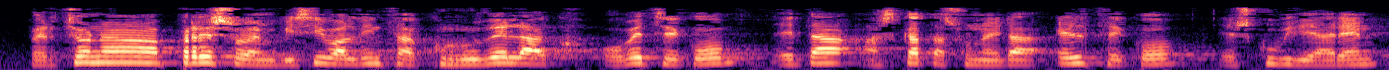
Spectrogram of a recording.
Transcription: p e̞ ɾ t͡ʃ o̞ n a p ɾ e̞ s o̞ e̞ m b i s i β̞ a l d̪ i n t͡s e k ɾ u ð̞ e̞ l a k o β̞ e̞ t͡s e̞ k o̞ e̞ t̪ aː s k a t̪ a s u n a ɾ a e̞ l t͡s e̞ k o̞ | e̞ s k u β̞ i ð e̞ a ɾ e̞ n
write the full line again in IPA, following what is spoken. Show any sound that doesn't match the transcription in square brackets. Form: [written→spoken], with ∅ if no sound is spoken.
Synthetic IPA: p e̞ ɾ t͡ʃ o̞ n a p ɾ e̞ s o̞ e̞ m b i s i β̞ a l d̪ i n t͡s [e→a] k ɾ u ð̞ e̞ l a k o β̞ e̞ t͡s e̞ k o̞ e̞ t̪ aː s k a t̪ a s u n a ɾ a e̞ l t͡s e̞ k o̞ | e̞ s k u β̞ i ð e̞ a ɾ e̞ n

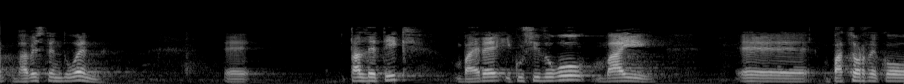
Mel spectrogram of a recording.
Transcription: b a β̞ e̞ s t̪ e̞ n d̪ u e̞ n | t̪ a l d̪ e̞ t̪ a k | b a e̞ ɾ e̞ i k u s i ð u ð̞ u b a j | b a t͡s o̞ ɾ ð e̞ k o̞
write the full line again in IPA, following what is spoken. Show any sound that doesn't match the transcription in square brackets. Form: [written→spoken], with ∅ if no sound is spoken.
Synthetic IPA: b a β̞ e̞ s t̪ e̞ n d̪ u e̞ n | t̪ a l d̪ e̞ t̪ [a→i] k | b a e̞ ɾ e̞ i k u s i ð u [ð̞→ɣ̞] u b a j | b a t͡s o̞ ɾ ð e̞ k o̞

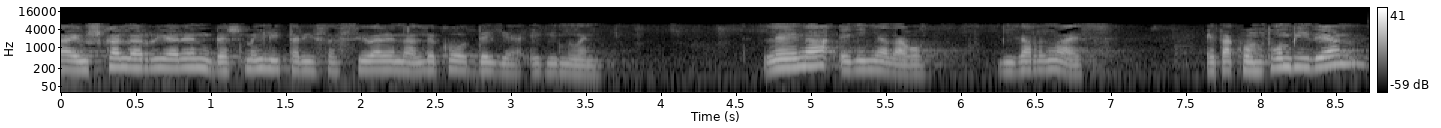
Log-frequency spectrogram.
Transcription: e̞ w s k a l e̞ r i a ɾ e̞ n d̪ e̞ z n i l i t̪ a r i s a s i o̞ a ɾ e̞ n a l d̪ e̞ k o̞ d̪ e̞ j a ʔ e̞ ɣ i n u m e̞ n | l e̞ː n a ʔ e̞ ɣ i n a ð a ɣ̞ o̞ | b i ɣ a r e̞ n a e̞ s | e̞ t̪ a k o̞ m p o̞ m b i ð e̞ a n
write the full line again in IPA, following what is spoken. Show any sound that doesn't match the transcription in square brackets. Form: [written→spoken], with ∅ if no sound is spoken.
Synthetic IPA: e̞ w s k a l e̞ r i a ɾ e̞ n d̪ e̞ z [n→m] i l i t̪ a [r→ɾ] i s a s i o̞ a ɾ e̞ n a l d̪ e̞ k o̞ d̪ e̞ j a ʔ e̞ ɣ i n u [m→∅] e̞ n | l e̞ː n a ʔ e̞ ɣ i [n→ɲ] a ð a ɣ̞ o̞ | b i ɣ a r e̞ n a e̞ s | e̞ t̪ a k o̞ m p o̞ m b i ð e̞ a n

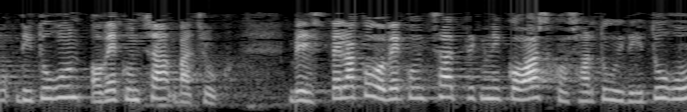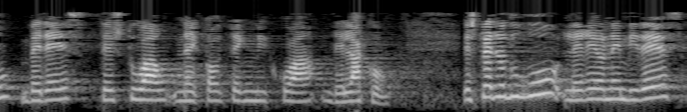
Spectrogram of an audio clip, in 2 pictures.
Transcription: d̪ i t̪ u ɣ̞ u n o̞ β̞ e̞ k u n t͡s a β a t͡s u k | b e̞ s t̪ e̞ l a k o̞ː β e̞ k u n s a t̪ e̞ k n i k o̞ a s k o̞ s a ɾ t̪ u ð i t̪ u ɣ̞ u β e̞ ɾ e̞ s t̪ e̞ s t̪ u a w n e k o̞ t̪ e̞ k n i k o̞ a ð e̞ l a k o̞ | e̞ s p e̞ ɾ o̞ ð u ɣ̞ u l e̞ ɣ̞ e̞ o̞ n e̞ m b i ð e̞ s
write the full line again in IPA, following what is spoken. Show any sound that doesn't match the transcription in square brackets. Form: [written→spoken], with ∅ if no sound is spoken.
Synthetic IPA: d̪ i t̪ u ɣ̞ u n o̞ β̞ e̞ k u n t͡s a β a t͡s u k | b e̞ s t̪ e̞ l a k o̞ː β e̞ k u n [s→t͡s] a t̪ e̞ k n i k o̞ a s k o̞ s a ɾ t̪ u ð i t̪ u ɣ̞ u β e̞ ɾ e̞ s t̪ e̞ s t̪ u a w n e k o̞ t̪ e̞ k n i k o̞ a ð e̞ l a k o̞ | e̞ s p e̞ ɾ o̞ ð u ɣ̞ u l e̞ ɣ̞ e̞ o̞ n e̞ m b i ð e̞ s

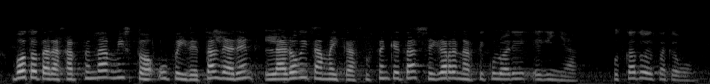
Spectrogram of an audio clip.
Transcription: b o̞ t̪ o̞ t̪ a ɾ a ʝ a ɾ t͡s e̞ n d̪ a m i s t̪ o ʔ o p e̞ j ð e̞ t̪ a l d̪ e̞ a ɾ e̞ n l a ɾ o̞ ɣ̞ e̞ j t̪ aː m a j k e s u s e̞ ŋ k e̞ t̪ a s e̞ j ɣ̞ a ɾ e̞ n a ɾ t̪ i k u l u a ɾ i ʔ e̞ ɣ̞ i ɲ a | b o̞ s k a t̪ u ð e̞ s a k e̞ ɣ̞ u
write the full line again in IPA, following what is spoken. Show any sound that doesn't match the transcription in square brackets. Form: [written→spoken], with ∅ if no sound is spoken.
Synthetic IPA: b o̞ t̪ o̞ t̪ a ɾ a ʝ a ɾ t͡s e̞ n d̪ a m i s t̪ o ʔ [o→u] p e̞ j ð e̞ t̪ a l d̪ e̞ a ɾ e̞ n l a ɾ o̞ ɣ̞ e̞ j t̪ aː m a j k [e→a] s u s e̞ ŋ k e̞ t̪ a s e̞ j ɣ̞ a [ɾ→r] e̞ n a ɾ t̪ i k u l u a ɾ i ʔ e̞ ɣ̞ i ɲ a | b o̞ s k a t̪ u ð e̞ s a k e̞ ɣ̞ u

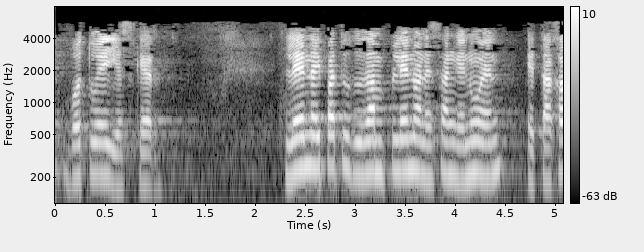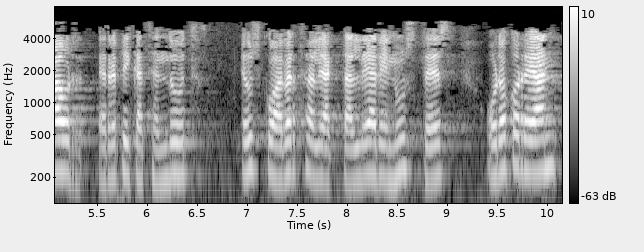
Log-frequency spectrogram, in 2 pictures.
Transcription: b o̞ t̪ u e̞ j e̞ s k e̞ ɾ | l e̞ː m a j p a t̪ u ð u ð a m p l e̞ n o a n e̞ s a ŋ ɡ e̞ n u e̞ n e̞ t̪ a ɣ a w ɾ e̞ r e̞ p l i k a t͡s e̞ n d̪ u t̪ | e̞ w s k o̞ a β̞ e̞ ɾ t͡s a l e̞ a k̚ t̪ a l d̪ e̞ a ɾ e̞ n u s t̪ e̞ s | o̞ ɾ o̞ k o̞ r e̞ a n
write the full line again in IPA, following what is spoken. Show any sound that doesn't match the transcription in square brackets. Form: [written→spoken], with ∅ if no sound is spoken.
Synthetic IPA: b o̞ t̪ u e̞ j e̞ s k e̞ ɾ | l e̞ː [m→n] a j p a t̪ u ð u ð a m p l e̞ n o a n e̞ s a ŋ ɡ e̞ n u e̞ n e̞ t̪ a ɣ a w ɾ e̞ r e̞ p l i k a t͡s e̞ n d̪ u t̪ | e̞ w s k o̞ a β̞ e̞ ɾ t͡s a l e̞ a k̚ t̪ a l d̪ e̞ a ɾ e̞ n u s t̪ e̞ s | o̞ ɾ o̞ k o̞ r e̞ a n

